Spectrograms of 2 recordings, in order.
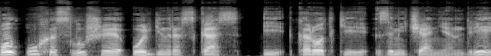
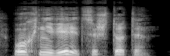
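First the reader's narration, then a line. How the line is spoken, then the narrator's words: Sighed. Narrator (Russian): вздохнула Ольга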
